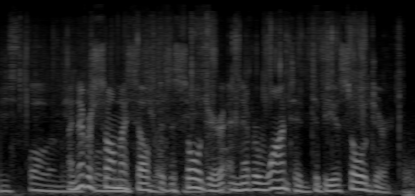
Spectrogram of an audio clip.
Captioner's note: through translator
